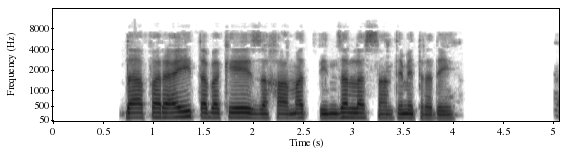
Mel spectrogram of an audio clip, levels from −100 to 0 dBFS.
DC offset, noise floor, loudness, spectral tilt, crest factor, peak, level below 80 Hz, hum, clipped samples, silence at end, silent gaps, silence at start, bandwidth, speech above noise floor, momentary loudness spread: under 0.1%; under -90 dBFS; -15 LUFS; -6 dB/octave; 16 dB; 0 dBFS; -62 dBFS; none; under 0.1%; 0 s; 4.11-5.00 s; 0.75 s; 7.8 kHz; over 76 dB; 6 LU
